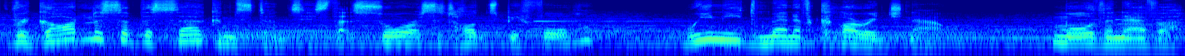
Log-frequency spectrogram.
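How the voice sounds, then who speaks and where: A man playing an earnest, courteous young scholar-hero in a fantasy game, speaking in measured formal phrases. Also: fairly high pitch, very animated. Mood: earnest, resolute. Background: orchestral game music.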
